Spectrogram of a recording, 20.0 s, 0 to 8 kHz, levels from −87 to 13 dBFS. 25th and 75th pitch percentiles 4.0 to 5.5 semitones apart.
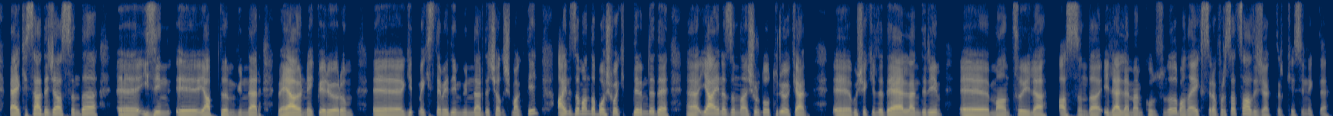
No: average, 2.9 semitones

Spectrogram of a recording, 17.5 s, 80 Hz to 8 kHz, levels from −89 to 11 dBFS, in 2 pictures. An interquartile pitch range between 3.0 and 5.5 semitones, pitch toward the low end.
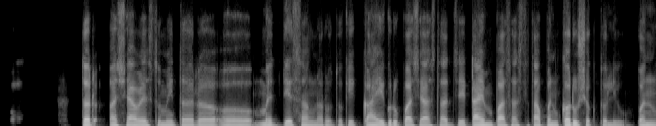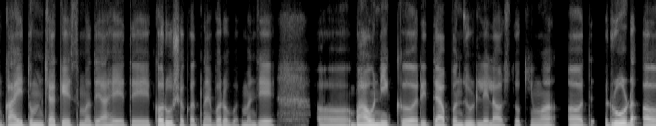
No: narrow, 2.5 semitones; low, 120 Hz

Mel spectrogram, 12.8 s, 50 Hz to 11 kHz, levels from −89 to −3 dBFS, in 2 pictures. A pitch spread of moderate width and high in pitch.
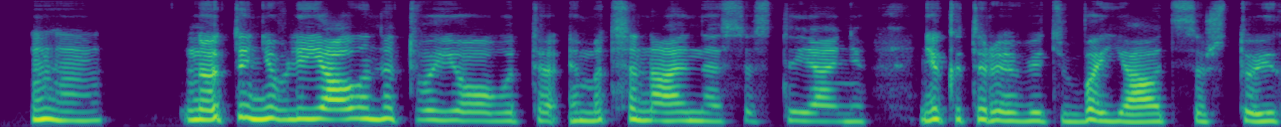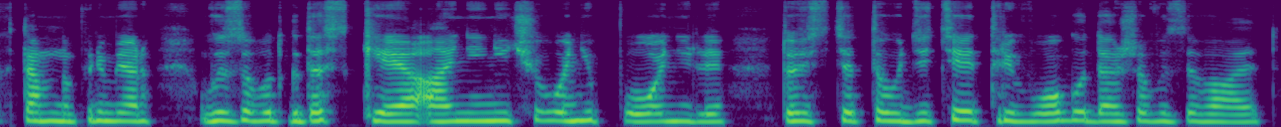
No: narrow, 2.0 semitones; high, 215 Hz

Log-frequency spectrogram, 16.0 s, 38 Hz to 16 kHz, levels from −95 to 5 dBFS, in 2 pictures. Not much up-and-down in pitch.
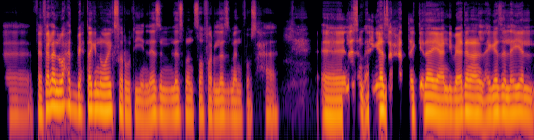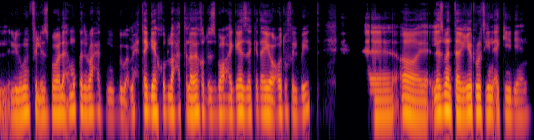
Yes: narrow, 2.2 semitones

